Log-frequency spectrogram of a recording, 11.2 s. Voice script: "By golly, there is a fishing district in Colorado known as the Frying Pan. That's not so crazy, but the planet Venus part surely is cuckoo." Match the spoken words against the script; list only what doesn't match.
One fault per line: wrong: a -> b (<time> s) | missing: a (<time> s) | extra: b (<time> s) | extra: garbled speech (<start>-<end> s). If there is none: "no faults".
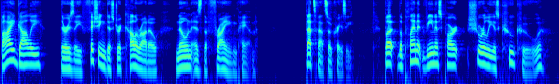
missing: in (2.5 s)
